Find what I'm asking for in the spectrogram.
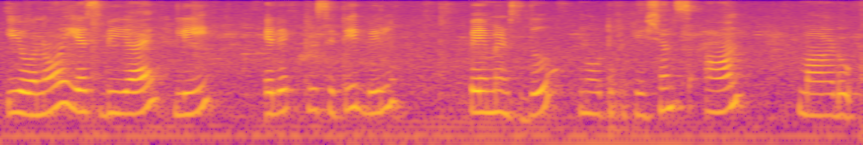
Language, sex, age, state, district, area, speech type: Kannada, female, 45-60, Karnataka, Bidar, urban, read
